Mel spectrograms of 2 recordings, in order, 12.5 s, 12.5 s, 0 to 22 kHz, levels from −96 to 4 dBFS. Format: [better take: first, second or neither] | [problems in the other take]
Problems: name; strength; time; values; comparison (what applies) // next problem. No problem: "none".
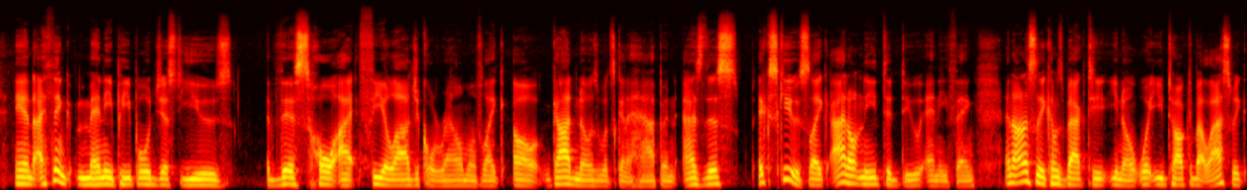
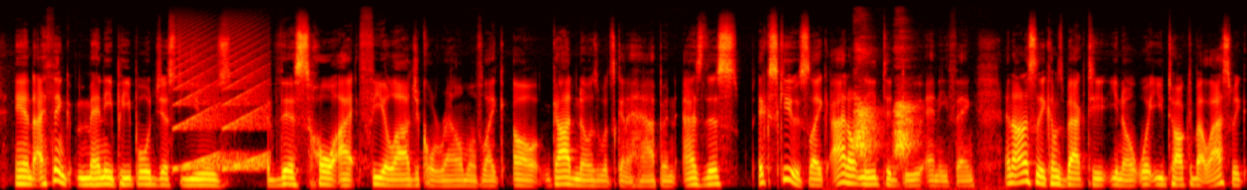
first | siren; noticeable; at 1.5 s; peak 5 dB below the speech // dog barking; loud; at 8.5 s; peak level with the speech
